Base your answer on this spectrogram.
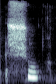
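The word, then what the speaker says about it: šu: Donc par exemple le signe pour la main qui se prononce chou en sumérien,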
